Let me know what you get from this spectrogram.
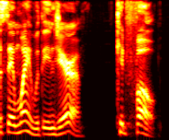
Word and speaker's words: kitfo: So one thing they'll do is this thing called kitfu, right? Where it, let me see if it's kitfu or kitfo. Let me make sure I'm saying that right.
